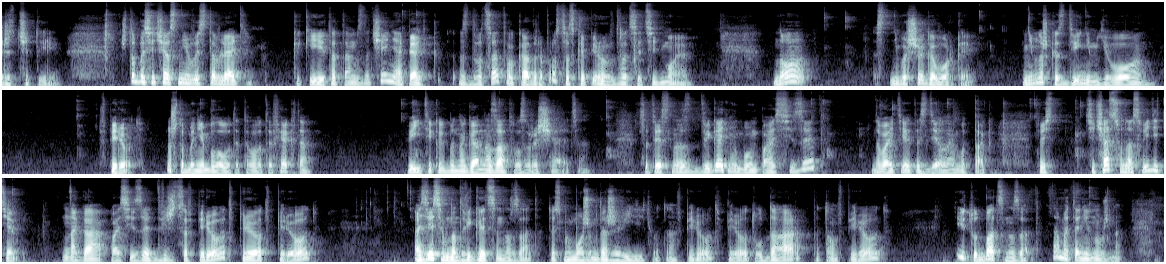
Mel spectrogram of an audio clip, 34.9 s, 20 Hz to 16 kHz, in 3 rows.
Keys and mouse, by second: 4.0-5.6 drag, 5.6-7.1 middle drag, 8.2 alt+middle click, 9.7-12.3 drag, 13.6 click, 15.6 click, 17.6 click, 19.7 click, 20.3 alt+middle click, 21.0 click, 22.4 alt+middle click, 22.7 alt+right click, 29.0-34.8 drag.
